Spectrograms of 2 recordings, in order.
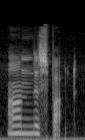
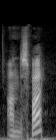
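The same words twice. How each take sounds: First: High, composed answer; assured confirmation. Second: Loud, startled burst; astonished question. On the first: Wegg confirms his boast, assured. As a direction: confirm it without any push in volume. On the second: Boffin questions Wegg's boast, astonished. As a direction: ask it sharply, amazed. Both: A narrator's reading.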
